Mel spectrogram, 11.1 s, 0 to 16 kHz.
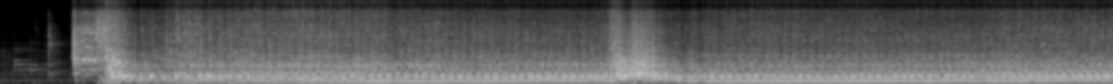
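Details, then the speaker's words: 1973 Canadian truck 350 Chevy small-block, rebuilt with a replaced piston and rod, big cam and fuelie heads, valves not yet set, open exhaust: fires and settles into a steady, even idle with a quick blip; smooth, no misses. "yeah it might not be a bad idea because that's a pretty smooth running motor"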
